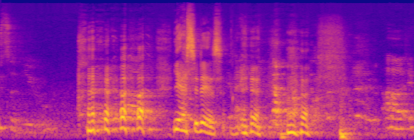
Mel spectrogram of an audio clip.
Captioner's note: laughs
